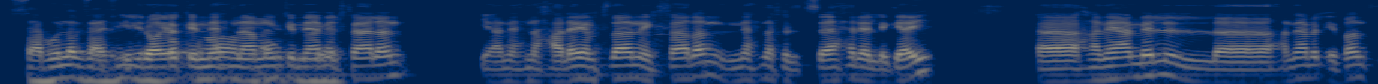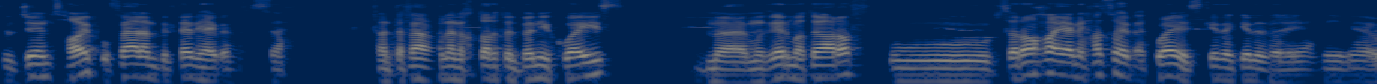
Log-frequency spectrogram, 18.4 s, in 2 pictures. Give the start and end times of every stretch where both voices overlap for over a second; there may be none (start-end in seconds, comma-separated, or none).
0.6-2.3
